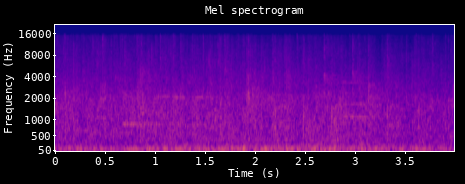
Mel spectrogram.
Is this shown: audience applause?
yes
